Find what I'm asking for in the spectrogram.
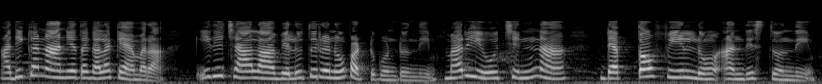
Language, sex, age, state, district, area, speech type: Telugu, female, 30-45, Andhra Pradesh, West Godavari, rural, spontaneous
